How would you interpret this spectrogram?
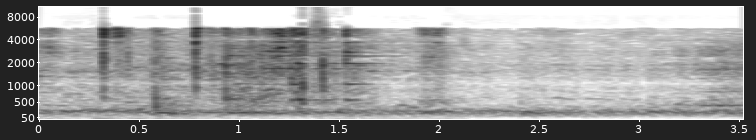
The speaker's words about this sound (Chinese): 第七季的第十二集 ，Chandler 呢在厨房里弄出了声响，是把那个锅呢弄洒了一地。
